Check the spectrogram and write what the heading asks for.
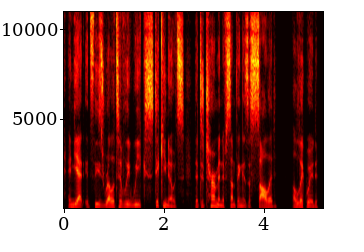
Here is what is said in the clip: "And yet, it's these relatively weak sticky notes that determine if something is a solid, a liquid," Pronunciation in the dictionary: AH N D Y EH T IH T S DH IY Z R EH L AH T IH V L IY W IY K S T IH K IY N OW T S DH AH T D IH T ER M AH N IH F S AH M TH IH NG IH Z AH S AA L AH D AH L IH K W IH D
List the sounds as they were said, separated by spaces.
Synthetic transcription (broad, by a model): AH N Y EH T IH T S DH IY Z R EH L AH T IH V L IY W IY K S T IH K IY N OW T S DH AH T D IH T ER M AH N IH F S AH M TH IH NG IH Z AH S AA L AH D AH L IH K W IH D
